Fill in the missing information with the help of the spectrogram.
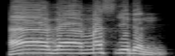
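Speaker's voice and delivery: "Hadza masjidun" high and slow, long vowels held, falling at the end; model statement intonation. Shown as a demonstration. Teacher reads for the class to follow, drawn-out statement intonation. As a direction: draw out "Hadza masjidun" on a high pitch, then let it fall. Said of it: "Perhatikan panjang pendeknya dan intonasinya".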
